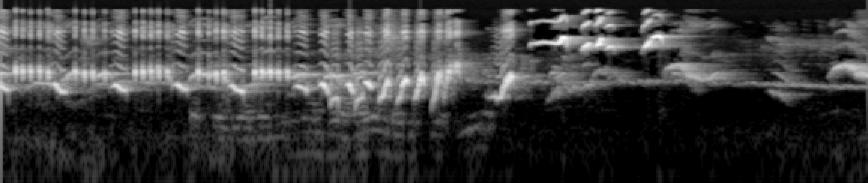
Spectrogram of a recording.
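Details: Training song of the white-rumped shama, used morning and evening to get silent birds singing: rapidly repeated chattering phrases, a quick descending run, then thin high whistles and a fading slurred note.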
